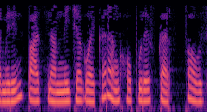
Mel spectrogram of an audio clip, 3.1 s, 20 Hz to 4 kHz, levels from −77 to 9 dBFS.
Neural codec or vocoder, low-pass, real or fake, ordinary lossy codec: none; 3.6 kHz; real; none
